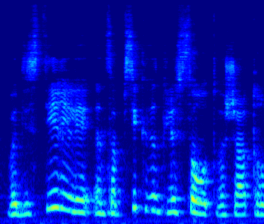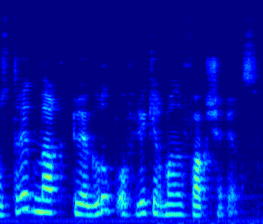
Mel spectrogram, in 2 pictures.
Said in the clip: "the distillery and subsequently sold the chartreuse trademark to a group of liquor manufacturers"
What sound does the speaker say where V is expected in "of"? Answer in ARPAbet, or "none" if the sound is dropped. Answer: F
